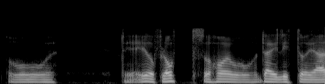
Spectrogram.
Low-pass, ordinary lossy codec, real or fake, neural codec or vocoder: 5.4 kHz; none; fake; codec, 16 kHz, 4 kbps, FunCodec, trained on LibriTTS, 50 frames a second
